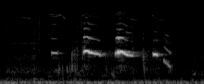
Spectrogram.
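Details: Cane Corso whimpering: three short, high, whiny yelps that bend up and down, clustered within about a second, with faint low rumble beneath.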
